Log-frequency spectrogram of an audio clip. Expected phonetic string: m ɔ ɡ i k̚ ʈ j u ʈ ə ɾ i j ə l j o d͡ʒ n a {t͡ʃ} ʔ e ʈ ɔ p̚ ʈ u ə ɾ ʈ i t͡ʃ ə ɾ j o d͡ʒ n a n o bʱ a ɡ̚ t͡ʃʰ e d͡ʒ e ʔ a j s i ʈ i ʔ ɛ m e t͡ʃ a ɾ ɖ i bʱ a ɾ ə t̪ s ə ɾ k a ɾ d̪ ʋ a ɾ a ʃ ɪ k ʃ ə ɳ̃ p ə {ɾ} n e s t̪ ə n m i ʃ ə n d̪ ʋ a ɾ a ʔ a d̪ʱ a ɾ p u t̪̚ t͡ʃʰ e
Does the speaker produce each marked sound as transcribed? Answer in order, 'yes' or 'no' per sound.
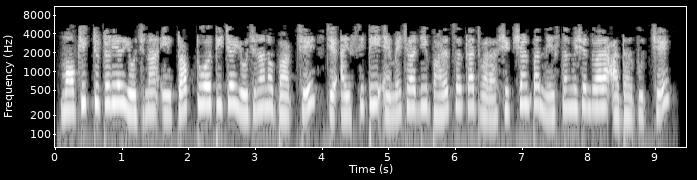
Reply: no, yes

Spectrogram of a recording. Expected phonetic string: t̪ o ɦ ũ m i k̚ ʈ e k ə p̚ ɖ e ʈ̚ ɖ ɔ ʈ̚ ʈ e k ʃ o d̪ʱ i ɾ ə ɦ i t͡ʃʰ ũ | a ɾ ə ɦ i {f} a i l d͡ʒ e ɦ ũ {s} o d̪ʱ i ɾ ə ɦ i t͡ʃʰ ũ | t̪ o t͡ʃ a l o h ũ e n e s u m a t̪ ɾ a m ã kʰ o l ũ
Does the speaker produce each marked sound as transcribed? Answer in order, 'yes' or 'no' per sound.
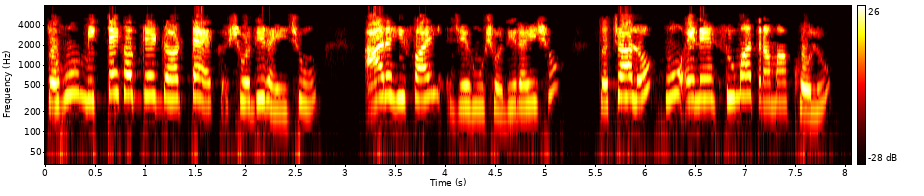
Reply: yes, no

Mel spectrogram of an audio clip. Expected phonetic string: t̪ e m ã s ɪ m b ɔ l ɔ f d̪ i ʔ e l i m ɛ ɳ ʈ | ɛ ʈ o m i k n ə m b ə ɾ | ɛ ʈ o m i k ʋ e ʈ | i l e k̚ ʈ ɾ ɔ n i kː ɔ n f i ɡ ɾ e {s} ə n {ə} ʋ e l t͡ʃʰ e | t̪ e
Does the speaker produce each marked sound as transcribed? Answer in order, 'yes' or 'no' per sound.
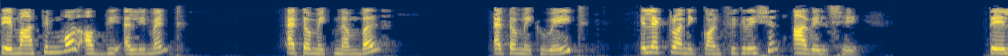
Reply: no, no

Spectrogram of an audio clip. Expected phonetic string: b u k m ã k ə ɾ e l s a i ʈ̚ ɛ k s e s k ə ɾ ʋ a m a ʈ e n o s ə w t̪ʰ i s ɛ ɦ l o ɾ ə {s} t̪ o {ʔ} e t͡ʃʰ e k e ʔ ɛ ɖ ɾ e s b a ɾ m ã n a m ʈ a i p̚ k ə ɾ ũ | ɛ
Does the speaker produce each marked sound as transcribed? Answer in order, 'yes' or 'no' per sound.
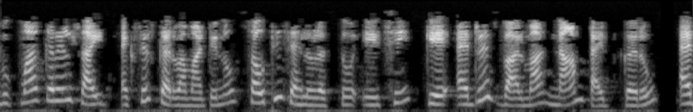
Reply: yes, yes

